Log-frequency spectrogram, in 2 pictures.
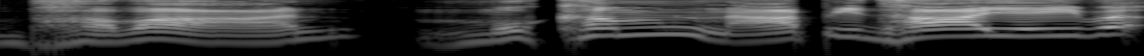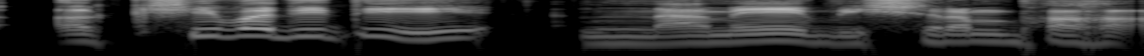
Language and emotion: Sanskrit, disgusted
